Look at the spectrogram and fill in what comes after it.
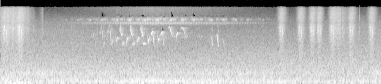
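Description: Small birds chirping, a quick cluster of high chirps about two to four seconds in, over a steady high buzzing and a low ambient rumble. Near the end come several short airy swishes.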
